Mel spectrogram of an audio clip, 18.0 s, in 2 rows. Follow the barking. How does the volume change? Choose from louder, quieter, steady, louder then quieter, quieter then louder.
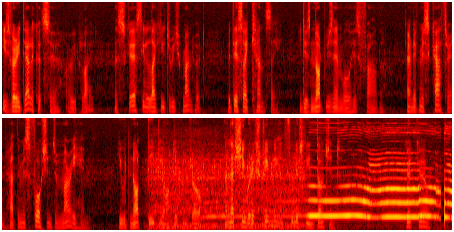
louder.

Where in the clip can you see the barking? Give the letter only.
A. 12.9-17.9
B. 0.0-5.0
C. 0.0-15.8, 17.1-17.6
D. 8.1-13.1
A.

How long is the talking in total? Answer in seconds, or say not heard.
16 s.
